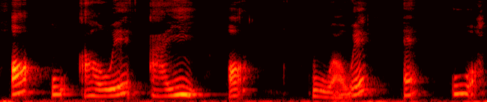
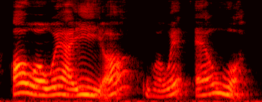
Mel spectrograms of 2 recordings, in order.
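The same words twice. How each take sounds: First: Vowels separated by little pauses; slower demonstration. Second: Vowel sentence run together briskly; string the vowels together without stopping; quick demonstration. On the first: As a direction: spell out the vowel sentence piece by piece. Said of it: "Eu vou repeti-la mais devagar". (mais devagar, vogais separadas) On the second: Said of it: "Eu falei bem rapidinho". (vogais ditas bem rapidinho) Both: Shown as a demonstration.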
